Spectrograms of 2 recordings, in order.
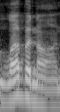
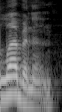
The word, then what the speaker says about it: Lebanon: It's not called Lebanon, Ohio. It's called Lebanon.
